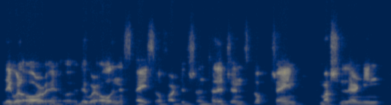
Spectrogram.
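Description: A Polish guest entrepreneur, speaking English as a second language, answers interview questions with plenty of fillers and restarts. His voice is fairly low and slightly bright, delivered at a moderate pace, and the audio sounds dull.

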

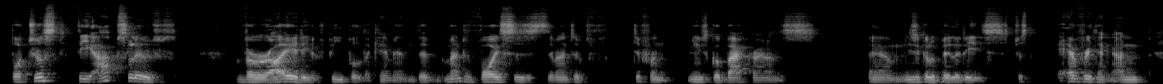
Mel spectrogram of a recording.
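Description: A young man tells an animated podcast story with a gravelly, creaky edge to his voice. His delivery is forceful and bright, and he sits a little low in pitch. He rambles through fillers and restarts in a loose, casual way. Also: low-quality recording. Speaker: podcast co-host, singing group organiser.

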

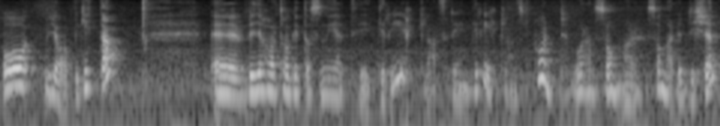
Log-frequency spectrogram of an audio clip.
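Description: A middle-aged woman chats casually on a podcast, spinning a funny personal story. She is lively and laughs often, with swears mixed in, and her voice is medium in pitch. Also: vocal fry, a little hiss or hum. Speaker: podcast co-host.

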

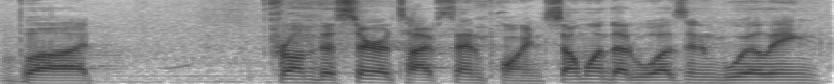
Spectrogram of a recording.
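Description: Low, flat-voiced man asking questions. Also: measured pace, a little hiss or hum. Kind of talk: casual panel talk.

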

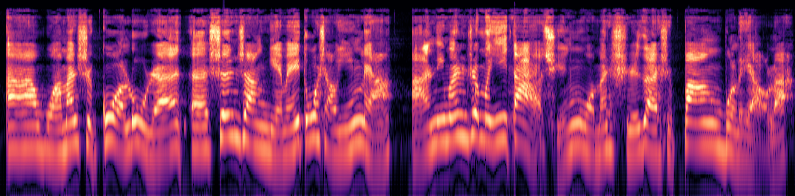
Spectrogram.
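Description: A woman puts on a wise old seafaring man from a storybook. He talks at an unhurried, drawn-out pace, with little chuckles. His voice sits fairly high for an old man. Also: lively intonation, a bit bright. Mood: knowing. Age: older. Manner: slow, drawn-out, chuckling explanations. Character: old male sailor, wise and good-humored storyteller.

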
